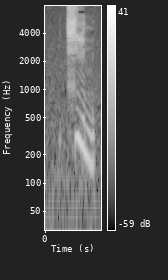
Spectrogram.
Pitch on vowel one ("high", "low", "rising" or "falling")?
falling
